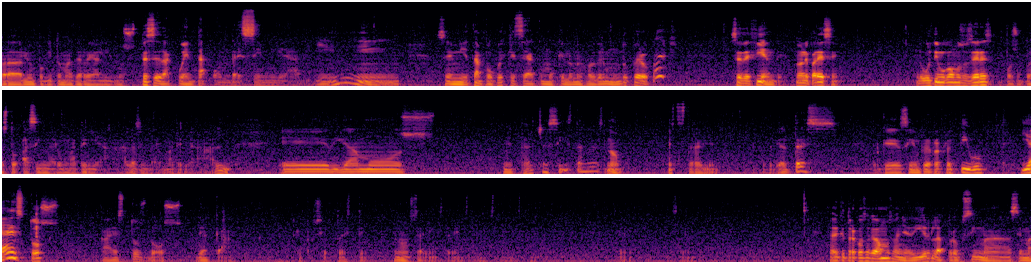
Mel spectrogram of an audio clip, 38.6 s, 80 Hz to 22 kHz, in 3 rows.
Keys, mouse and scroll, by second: 0.1 click, 5.1 click, 6.3 click, 7.3-7.7 scroll up 1, 8.1 right click, 9.5 right click, 10.7 right click, 12.1 click, 14.1 click, 22.6 click, 25.7 right click, 26.9 shift+middle click, 28.3 shift+right click, 29.5-38.5 shift+middle drag.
